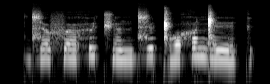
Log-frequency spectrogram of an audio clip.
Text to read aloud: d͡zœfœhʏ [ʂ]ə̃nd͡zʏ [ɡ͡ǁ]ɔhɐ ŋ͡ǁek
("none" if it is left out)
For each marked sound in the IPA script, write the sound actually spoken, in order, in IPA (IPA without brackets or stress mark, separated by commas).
t͡ʃ, ɡ͡ǁ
